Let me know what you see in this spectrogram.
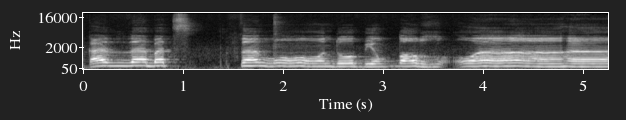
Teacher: Maka dia taknya, hamznya harus kelihatan karena dia dibaca idhar.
